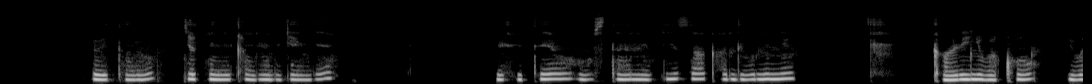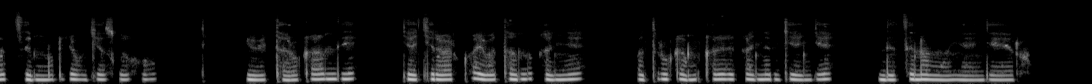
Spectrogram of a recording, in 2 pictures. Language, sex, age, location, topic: Kinyarwanda, female, 36-49, Kigali, health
